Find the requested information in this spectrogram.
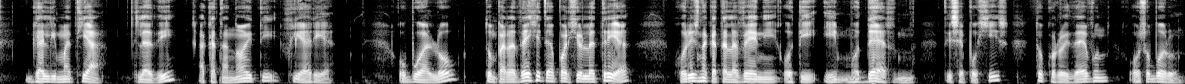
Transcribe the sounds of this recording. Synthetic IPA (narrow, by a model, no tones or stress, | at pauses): ɡɐlimɐt̪çɐ | ðilɐði | ɐkɐt̪ɐno̞it̪ifliɐɾiɐ̰ | o̞̰buɐlo̞ | t̪o̞mpɐɾɐðe̞çe̞t̪e̞ɐpo̞ɐɾçe̞o̞lɐt̪ɾiɐ | xo̞ɾiznɐkɐt̪ɐlɐve̞nio̞t̪iːmo̞d̪e̞ɾn | t̪ise̞po̞çist̪o̞kɾo̞iðe̞vun | o̞̰so̞bo̞ɾun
